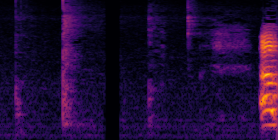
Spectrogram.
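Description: A few quiet, scattered clicks and taps from handling a pen and a plush puppet, the sharpest about half a second in, with a brief soft rustle near the end.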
